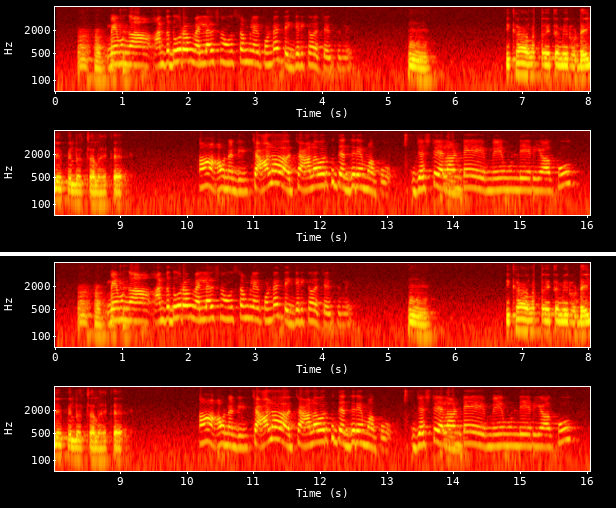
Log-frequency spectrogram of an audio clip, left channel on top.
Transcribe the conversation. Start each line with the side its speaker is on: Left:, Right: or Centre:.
Left: ఆహా!
Right: మేముంగా
Left: ఓకే.
Right: అంత దూరం వెళ్లాల్సిన అవసరం లేకుండా దగ్గరికే ఒచ్చేసింది
Left: ఉహ్మ్ ఇకా అలాగైతే మీరు డైలీ వెళ్ళొచ్చు అలా అయితే
Right: ఆ అవునండి చాలా చాలా వరకు దగ్గరే మాకు జస్ట్ ఎలా
Left: ఆ!
Right: అంటే మేముండే రియాకు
